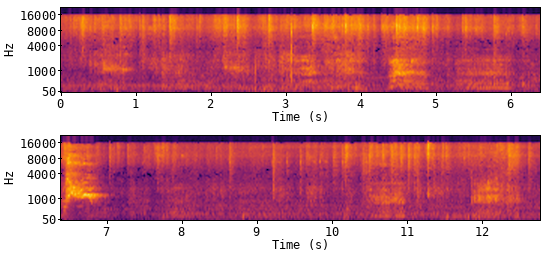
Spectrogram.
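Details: Five-year-old Yorkshire Terrier mother, rescued from a backyard breeder, grumbling at her five-week-old puppies; irregular short barks and growly snaps, with a louder yelping burst midway, against a low steady hum.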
